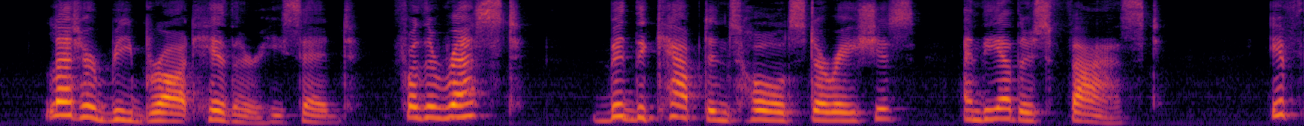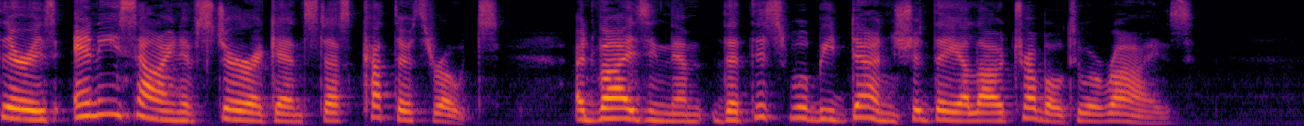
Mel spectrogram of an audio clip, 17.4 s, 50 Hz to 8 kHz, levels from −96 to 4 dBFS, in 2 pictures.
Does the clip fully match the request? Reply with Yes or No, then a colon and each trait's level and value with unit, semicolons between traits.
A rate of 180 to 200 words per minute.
No: average, 150 wpm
